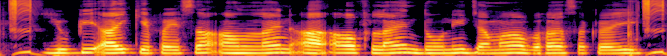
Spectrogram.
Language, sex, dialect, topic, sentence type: Maithili, male, Bajjika, banking, question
